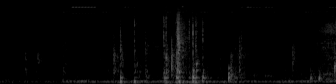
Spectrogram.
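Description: A girl types on a keyboard.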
